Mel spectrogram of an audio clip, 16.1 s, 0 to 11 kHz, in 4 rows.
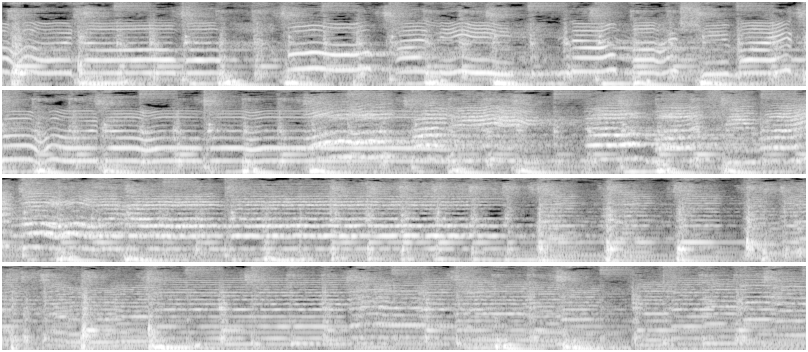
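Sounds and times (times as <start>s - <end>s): devotional song melody: 0.0s - 16.0s
steady drum beat: 0.0s - 16.0s.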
